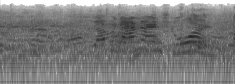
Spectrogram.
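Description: A group of young children's voices chattering and calling out together, with one high, wavering child's voice standing out a little over a second in.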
